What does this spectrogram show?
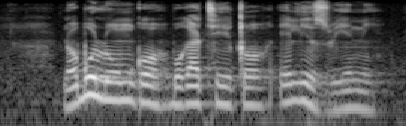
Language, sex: Xhosa, male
